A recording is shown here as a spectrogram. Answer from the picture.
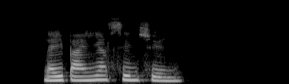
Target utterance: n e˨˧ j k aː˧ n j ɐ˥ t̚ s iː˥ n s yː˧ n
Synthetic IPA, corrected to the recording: n e˨˧ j p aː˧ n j ɐ˥ t̚ s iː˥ n s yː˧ n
